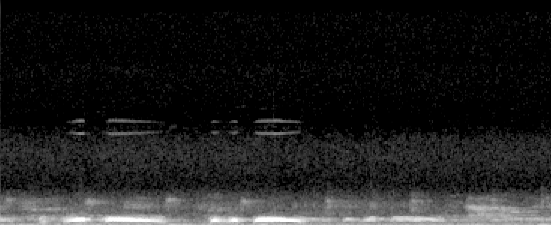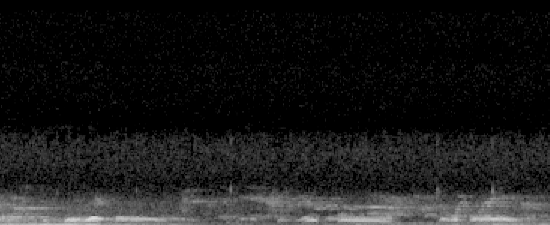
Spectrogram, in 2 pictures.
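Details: Malaysian-line spotted dove of the 'âm thổ' voice style giving low, hoarse coos in paired bursts over the first five seconds, then softer, fainter coos trailing off into near silence.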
